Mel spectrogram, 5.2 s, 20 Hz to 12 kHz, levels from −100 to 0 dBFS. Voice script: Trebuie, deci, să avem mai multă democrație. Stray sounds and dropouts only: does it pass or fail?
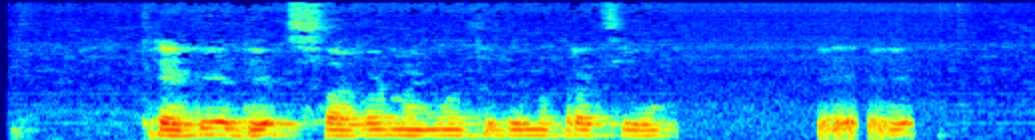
fail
